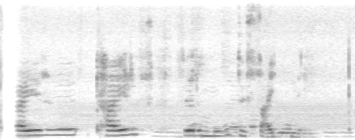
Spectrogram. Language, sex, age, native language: Icelandic, female, 30-39, Icelandic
